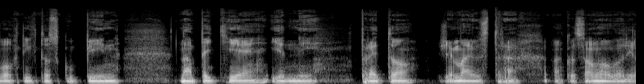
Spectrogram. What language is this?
Slovak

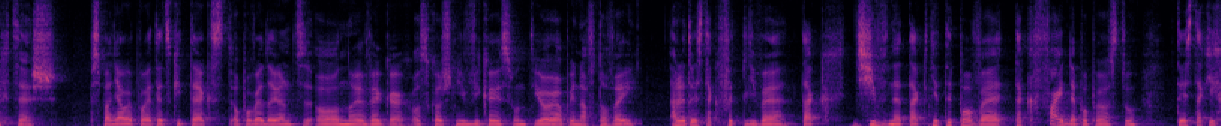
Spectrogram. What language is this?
Polish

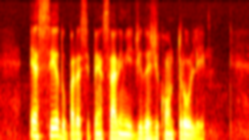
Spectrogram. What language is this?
Portuguese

